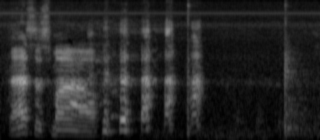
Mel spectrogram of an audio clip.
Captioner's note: laughter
